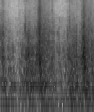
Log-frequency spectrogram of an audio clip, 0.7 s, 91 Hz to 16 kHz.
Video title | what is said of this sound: How to make your own vegetable seeds at home ? - seed bank - Seed Starting 101 | once it is completely dry you can hear the seeds inside the vegetable when you shake it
